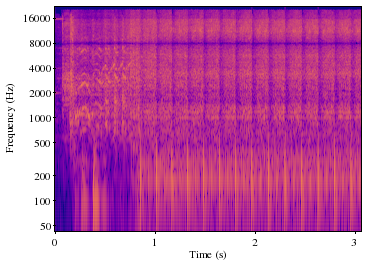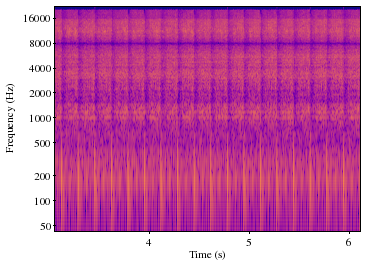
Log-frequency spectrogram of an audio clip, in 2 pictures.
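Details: Ford 6.4L diesel at 208,000 km (129,000 mi) with a Banks 6 Gun and Ram Air air cleaner: starting and idling with a steady thump about three times a second from the intake over the clatter. The engine runs smoothly with full boost; the cause is unknown.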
